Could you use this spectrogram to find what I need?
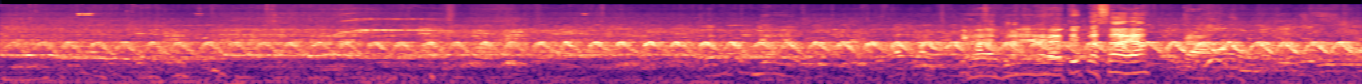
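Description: A large crowd of men sings a rhythmic chant outdoors.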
